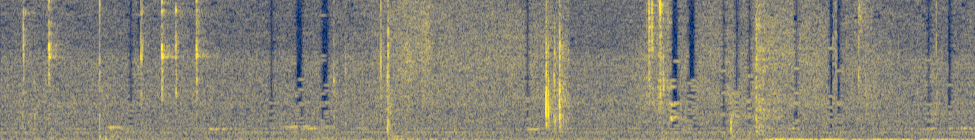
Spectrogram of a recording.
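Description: Keys tapped on a computer keyboard while shipping details are entered into an online order form, a quiet irregular run of light clicks with one slightly louder burst near the end.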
